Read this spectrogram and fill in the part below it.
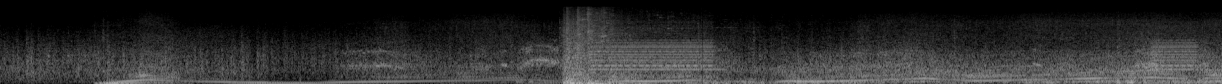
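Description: A car engine starts and revs up and down.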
